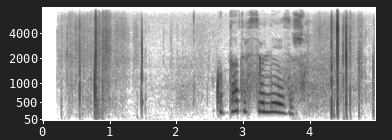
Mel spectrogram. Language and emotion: Russian, angry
